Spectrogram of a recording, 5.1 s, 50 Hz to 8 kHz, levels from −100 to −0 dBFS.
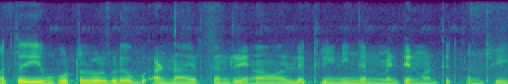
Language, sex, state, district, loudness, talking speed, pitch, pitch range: Kannada, male, Karnataka, Belgaum, -18 LUFS, 165 wpm, 130 Hz, 130-140 Hz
